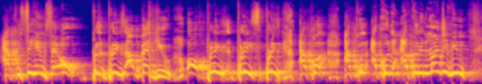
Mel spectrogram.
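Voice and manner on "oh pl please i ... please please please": acted desperate pleading tone, higher. Imagining Joseph as he is sold by his brothers: acting out pleading for dear life. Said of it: "pleading for dear life".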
